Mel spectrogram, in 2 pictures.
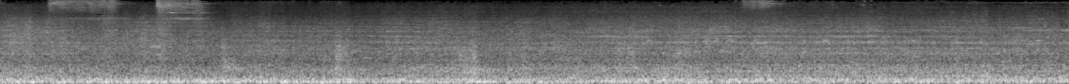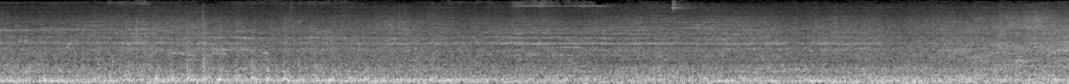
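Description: Intermodal freight cars rolling past: a steady rumble and clatter of steel wheels on rail, with a faint high-pitched wheel squeal in the second half.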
